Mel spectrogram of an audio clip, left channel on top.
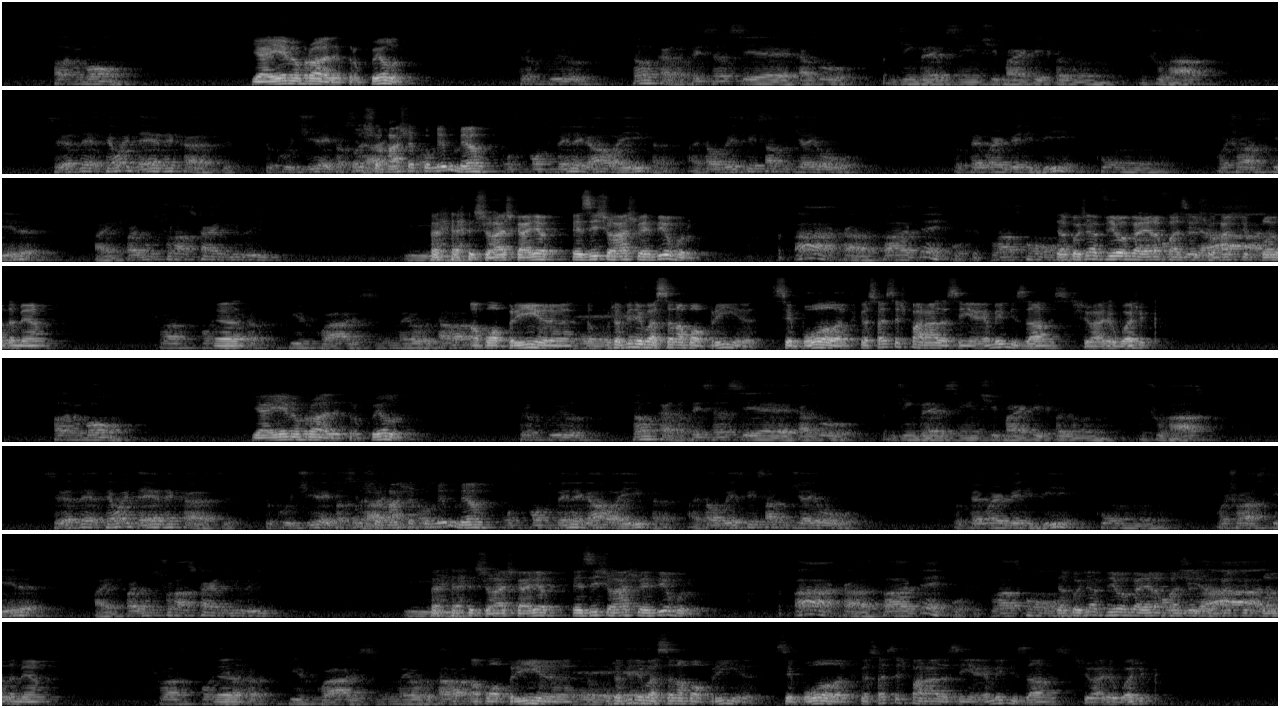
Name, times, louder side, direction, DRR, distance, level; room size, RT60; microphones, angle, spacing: voice 1, 0.5-1.2 5.2-5.8 6.3-8.5 8.8-11.1 11.4-12.0 13.2-15.1 15.4-17.0 17.8-21.3 22.3-23.5 23.7-24.4 24.9-25.8 26.4-28.2 29.5-30.2 33.4-36.2 37.1-38.4 39.9-40.8 41.1-43.0 43.9-44.8, right 1 dB, 15° right, 3.8 m, -38 dB
voice 2, 2.5-4.1 16.3-17.6 29.8-32.5 36.1-37.9 38.1-38.8 40.4-40.7 43.0-49.8, left 5 dB, 65° left, 0.5 m, -29 dB
18.0 x 9.6 x 2.4 m
head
